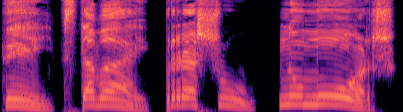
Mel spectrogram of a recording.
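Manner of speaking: high, slow pleading. A narrator's reading. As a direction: beg him to wake up, pitched high and slow. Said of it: "взмолилась она".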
